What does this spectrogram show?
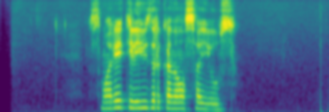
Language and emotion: Russian, neutral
